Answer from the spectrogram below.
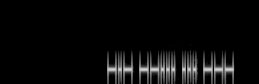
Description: Morse code, heard as a keyed tone, about 44 wpm, 700 Hz. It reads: K7SO
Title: NA SOTA Activator Callsigns 45wpm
